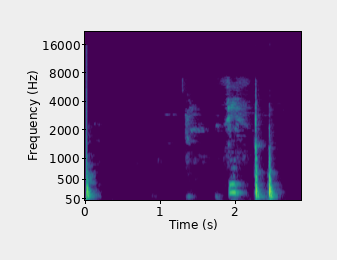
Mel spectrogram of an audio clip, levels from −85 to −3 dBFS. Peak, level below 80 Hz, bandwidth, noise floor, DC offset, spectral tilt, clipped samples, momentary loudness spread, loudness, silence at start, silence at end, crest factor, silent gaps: -6 dBFS; -58 dBFS; 15.5 kHz; -86 dBFS; under 0.1%; -7.5 dB/octave; under 0.1%; 10 LU; -30 LUFS; 0 s; 0.35 s; 28 dB; 0.26-0.35 s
